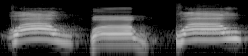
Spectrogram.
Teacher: وَکُلُوا میں واو پر زبر ہے، بغیر کھینچے ادا کریں گے. واو ہونٹوں کی گولائی سے واو ادا ہوتا ہے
